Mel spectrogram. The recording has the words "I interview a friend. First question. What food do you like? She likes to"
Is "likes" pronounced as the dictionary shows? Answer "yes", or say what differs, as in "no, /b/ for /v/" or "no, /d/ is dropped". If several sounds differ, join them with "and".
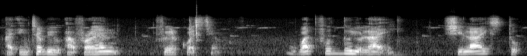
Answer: yes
